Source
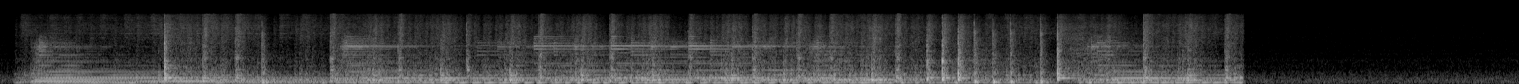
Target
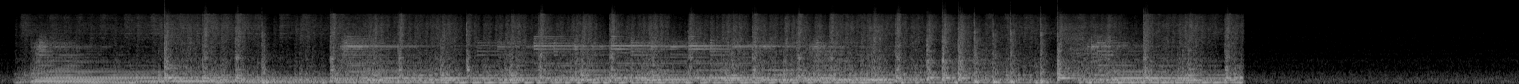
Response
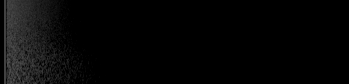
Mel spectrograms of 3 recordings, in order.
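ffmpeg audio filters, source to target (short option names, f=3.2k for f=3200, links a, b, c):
-af "volume=23dB,asoftclip=hard,volume=-23dB"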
